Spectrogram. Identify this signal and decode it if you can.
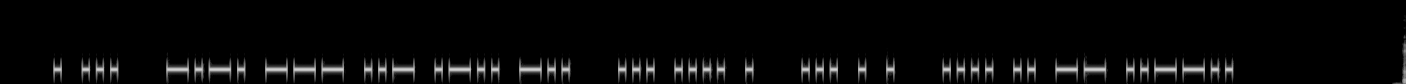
Morse code, heard as a keyed tone, about 17 wpm, 700 Hz. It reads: ES COULD SHE SEE HIM?
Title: Sentences from Top 100 Words and Abbreviations 17wpm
